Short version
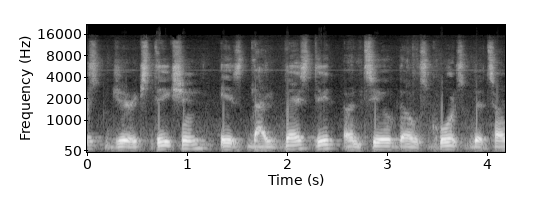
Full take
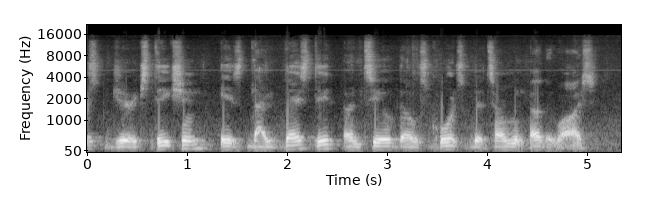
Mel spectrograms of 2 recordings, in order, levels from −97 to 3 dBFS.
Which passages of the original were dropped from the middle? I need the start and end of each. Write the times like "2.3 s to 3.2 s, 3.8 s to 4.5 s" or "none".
none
